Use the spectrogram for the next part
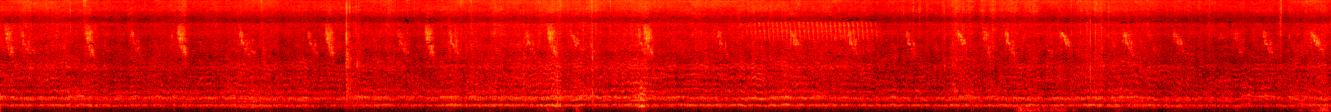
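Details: Worker honey bees stream nonstop at a feral colony, their continuous droning buzz unbroken for twenty seconds, with repeated faint high chirps scattered across it and one sharp tap midway.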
